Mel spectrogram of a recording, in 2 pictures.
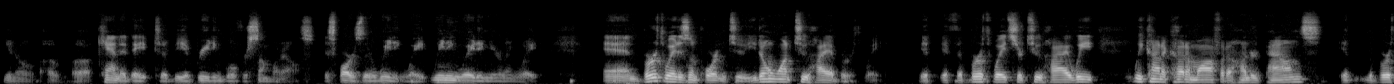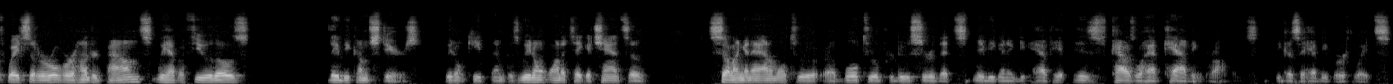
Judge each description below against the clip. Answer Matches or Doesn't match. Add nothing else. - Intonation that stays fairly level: Doesn't match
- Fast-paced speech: Matches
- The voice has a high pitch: Doesn't match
